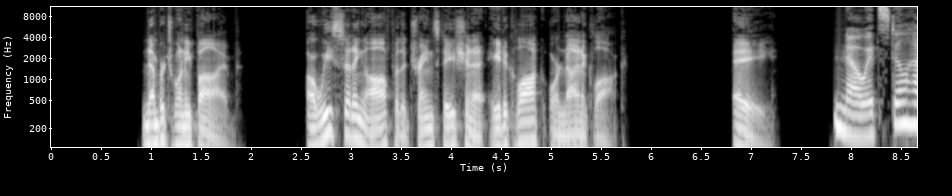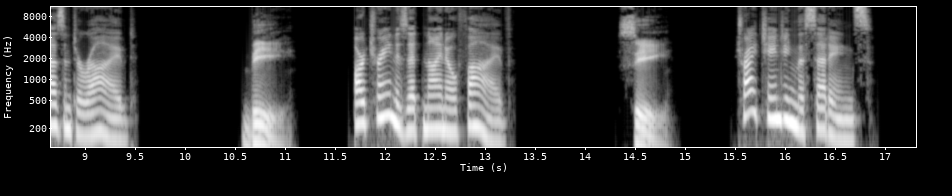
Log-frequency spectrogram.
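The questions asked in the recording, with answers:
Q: Are we setting off for the train station at 8 o'clock or 9 o'clock?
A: B: Our train is at 9:05.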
